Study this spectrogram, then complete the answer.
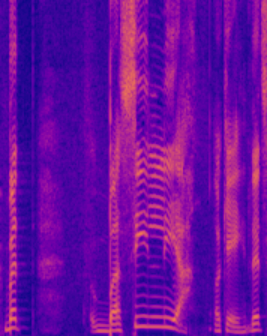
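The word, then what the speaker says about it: βασιλεία: kingdom kingdom in greek is basil hard to pronounce but basilia okay that's how it's pronounced they said basilia which means kingdoms or sovereignty or political entities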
